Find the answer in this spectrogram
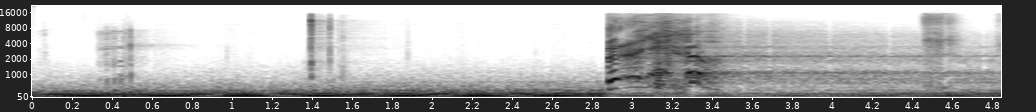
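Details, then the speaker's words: Simulated sneeze from a fan animation: a single loud, explosive acted sneeze by a cartoon character, breaking through steady background music. "I don't know, but I really got to sneeze."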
